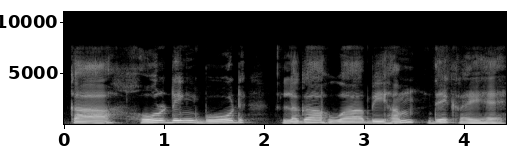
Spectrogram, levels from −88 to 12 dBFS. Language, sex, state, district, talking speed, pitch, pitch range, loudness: Hindi, male, Himachal Pradesh, Shimla, 150 wpm, 145 Hz, 135-165 Hz, -14 LUFS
